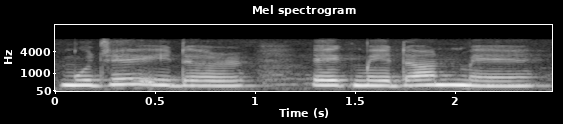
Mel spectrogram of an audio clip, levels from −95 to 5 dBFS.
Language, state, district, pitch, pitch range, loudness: Hindi, Arunachal Pradesh, Lower Dibang Valley, 260 Hz, 245-275 Hz, -12 LUFS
